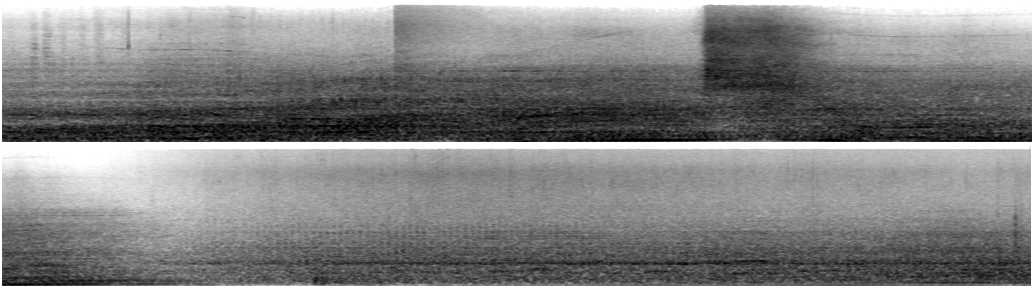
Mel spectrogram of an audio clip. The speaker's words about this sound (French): J'entends le bruit d'un moteur. Et le passage d'un bus.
